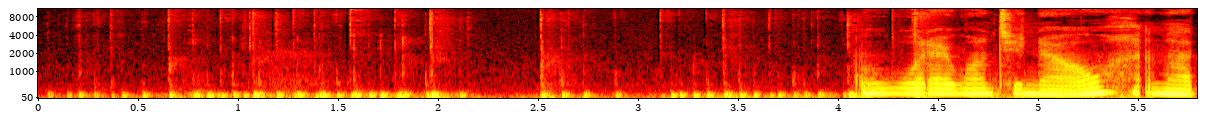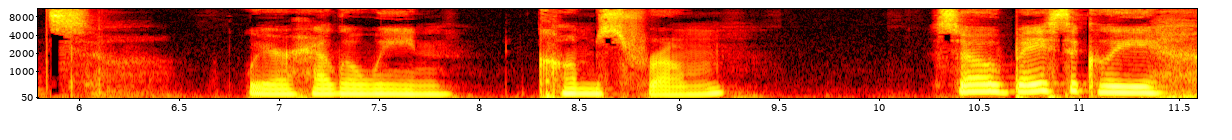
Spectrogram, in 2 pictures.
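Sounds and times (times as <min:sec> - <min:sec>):
typing a search on a computer keyboard: 0:00.0 - 0:04.6
speech: 0:04.1 - 0:06.2, 0:06.8 - 0:09.3, 0:10.3 - 0:11.5.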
